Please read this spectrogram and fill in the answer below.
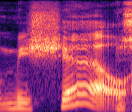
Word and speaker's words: Michelle: And Michael says, "My name isn't Michael." Oh, okay. It's pronounced Oh, Michelle.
